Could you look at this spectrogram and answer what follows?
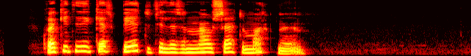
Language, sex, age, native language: Icelandic, female, 50-59, Icelandic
